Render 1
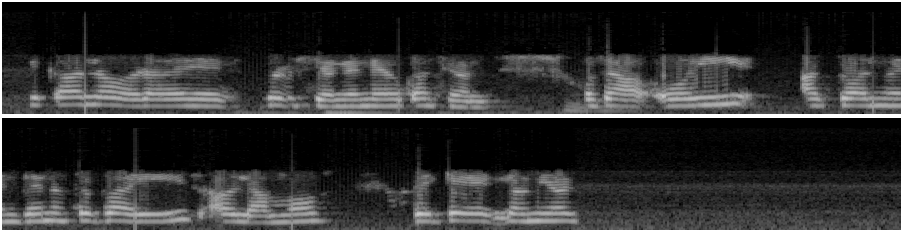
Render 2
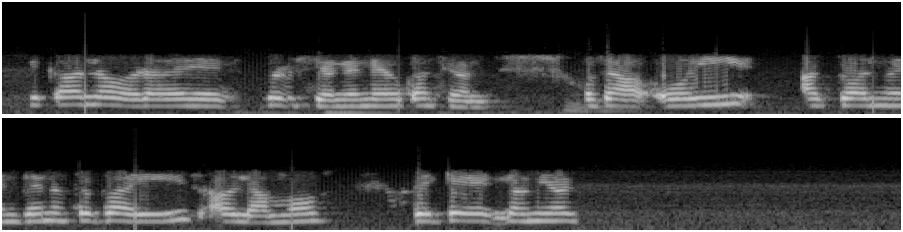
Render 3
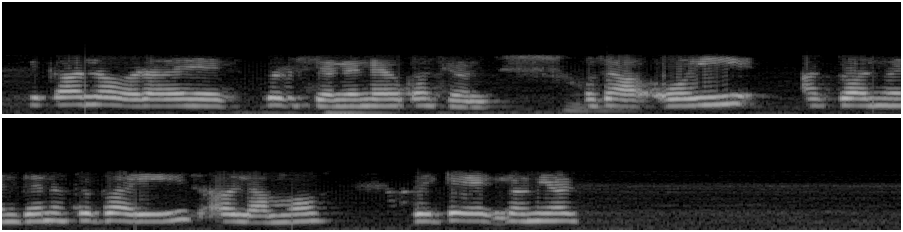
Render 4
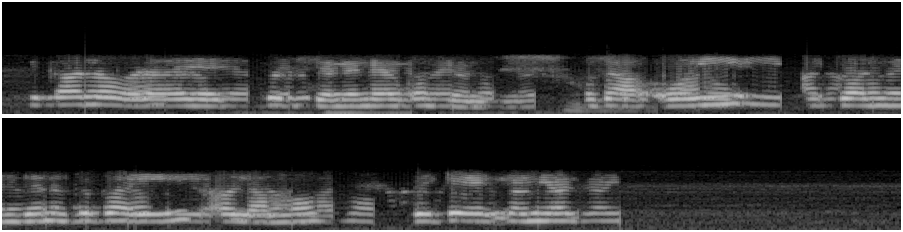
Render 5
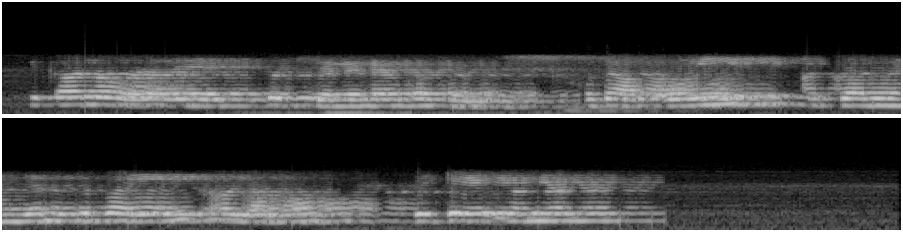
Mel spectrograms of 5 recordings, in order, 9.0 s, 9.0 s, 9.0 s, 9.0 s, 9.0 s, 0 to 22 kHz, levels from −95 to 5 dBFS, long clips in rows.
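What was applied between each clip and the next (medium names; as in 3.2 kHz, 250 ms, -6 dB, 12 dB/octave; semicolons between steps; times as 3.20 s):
tone controls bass -5 dB, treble -14 dB; trim +4.5 dB
harmonic-percussive split percussive -14 dB; trim -7 dB
chunks repeated in reverse 205 ms, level -9 dB; trim +6 dB
loudspeakers at several distances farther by 14 m -11 dB, 55 m -6 dB, 78 m -9 dB; trim +2.5 dB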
